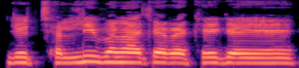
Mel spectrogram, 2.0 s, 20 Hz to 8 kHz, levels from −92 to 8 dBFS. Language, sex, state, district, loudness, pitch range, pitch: Hindi, male, Bihar, Lakhisarai, -13 LUFS, 180-190 Hz, 185 Hz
